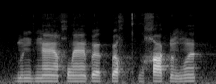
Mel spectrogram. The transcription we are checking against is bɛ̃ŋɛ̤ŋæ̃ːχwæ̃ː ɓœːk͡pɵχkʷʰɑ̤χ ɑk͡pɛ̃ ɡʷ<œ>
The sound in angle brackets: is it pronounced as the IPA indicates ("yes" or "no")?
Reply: no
